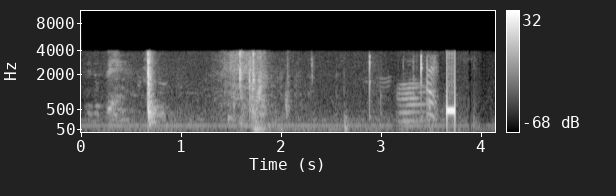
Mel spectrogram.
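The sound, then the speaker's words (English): A telephone call is transferred to voicemail: short beeping tones sound near the end, after a voice talks over a faint steady line hum. “But I can put you through to his voicemail.”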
